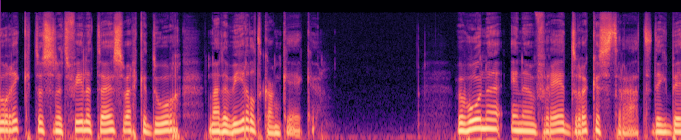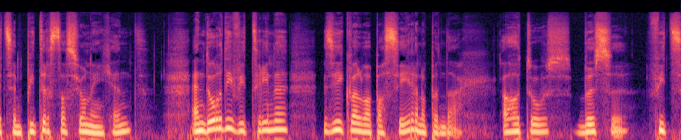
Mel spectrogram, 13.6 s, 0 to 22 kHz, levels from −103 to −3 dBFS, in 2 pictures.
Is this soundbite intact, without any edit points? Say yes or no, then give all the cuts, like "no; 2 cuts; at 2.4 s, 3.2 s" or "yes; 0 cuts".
yes; 0 cuts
